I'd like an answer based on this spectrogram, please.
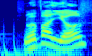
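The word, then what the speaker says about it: Nueva Yol: in New York City the title refle the phonetic pronunciation of New York in Puerto Rican Spanish Bad Bunny samples in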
